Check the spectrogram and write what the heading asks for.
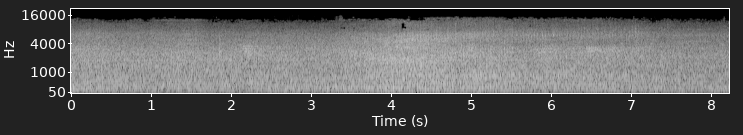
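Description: Traffic on a city street: a steady wash of passing motorbikes and cars, swelling slightly about four seconds in as a vehicle goes by.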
